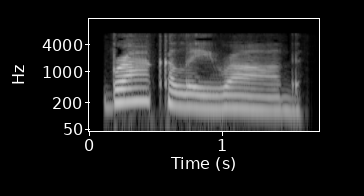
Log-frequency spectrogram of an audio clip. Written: broccoli rabe

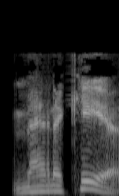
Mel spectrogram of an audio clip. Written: manicheus

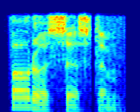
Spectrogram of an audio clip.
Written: photosystem

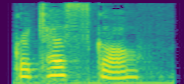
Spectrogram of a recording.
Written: grottesco

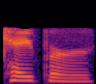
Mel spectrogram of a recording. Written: caper

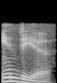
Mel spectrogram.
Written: India

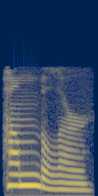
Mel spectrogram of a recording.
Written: humbler

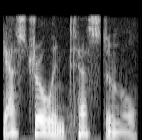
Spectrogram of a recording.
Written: gastrointestinal

